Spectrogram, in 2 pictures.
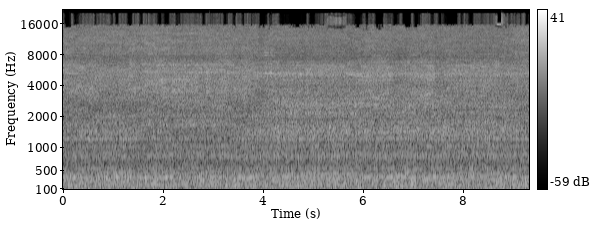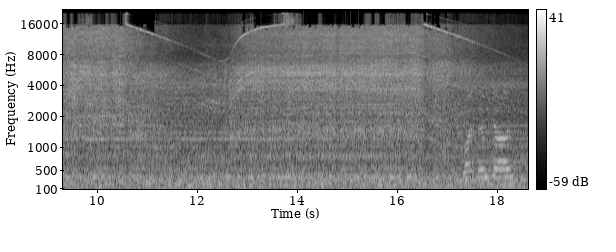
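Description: Steady, loud abrasive whirring hum of wood being sanded on a spinning lathe runs continuously, with a brief dip in pitch near the end as the spinning slows.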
